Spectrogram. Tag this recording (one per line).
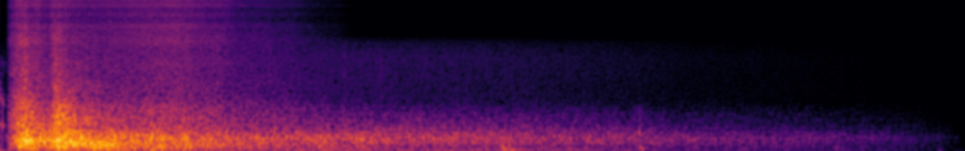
dive
underwater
